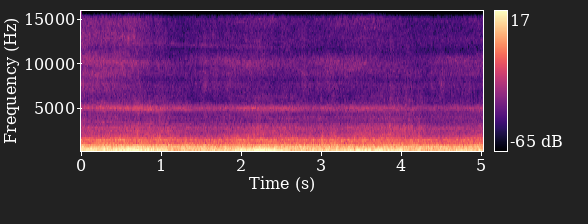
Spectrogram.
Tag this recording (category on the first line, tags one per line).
Soundscapes > Urban
TramInTampere
Rattikka
Tram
